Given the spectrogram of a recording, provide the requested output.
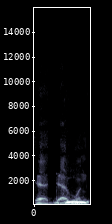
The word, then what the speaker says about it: DEVELON: DEVELON. That's their rebrand. Pronounced Devlin. DeVelon.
